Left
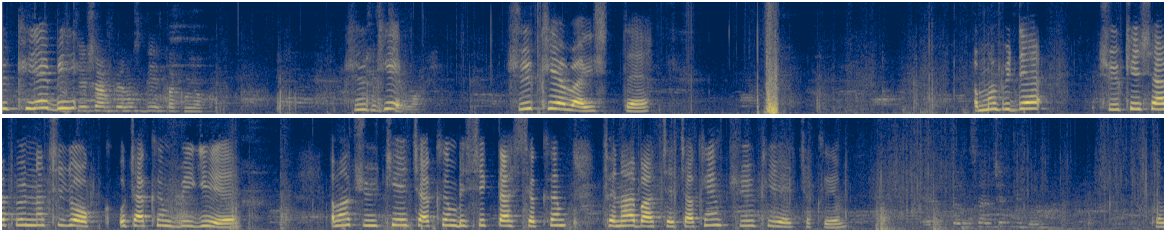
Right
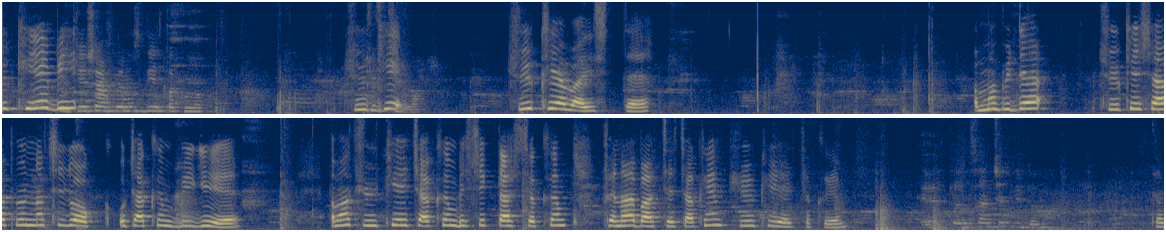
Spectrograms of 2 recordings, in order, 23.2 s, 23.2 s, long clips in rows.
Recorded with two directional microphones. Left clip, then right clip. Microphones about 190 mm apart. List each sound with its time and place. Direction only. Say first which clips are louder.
0.0 s a sound: left 5 dB; 10° right (ahead or behind)
0.8 s a woman's voice: left 8 dB; 40° right (ahead or behind)
3.4 s babbling: left 5 dB; 10° right (ahead or behind)
3.8 s a child's voice: left 7 dB; 5° right (ahead or behind)
5.0 s a child's voice: left 5 dB; 5° right (ahead or behind)
9.6 s a child's voice: left 5 dB; 5° left (ahead or behind)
